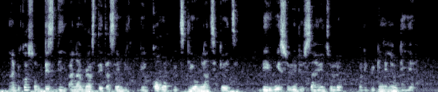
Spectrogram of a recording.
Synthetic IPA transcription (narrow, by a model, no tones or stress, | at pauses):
nãbikɔsɔfdisdianãmbastetasɛ̃mblidẽŋ̩kɔmɔpwitdiõmlãnsi̥kjoɹiti̥ | biiwesoludusãĩntulɔfɔdibiɡĩnĩŋɔfdijia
